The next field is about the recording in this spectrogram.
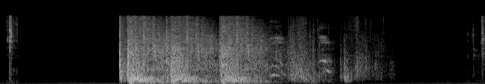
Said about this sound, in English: Homer, you use your gun as a can opener? I use it for everything. Watch me turn on the TV.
